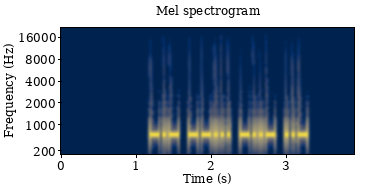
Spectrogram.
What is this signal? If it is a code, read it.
Morse code, heard as a keyed tone, about 28 wpm, 700 Hz. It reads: K7XU
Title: USA Call Signs - 2x Character Spacing - 28wpm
